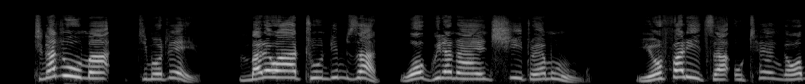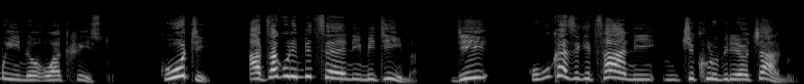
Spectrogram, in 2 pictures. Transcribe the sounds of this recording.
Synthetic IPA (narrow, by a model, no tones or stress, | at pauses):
tinatuma | timɔt̬ɛːjɔ̰ | m̩ɓalɛwatʰundim̩zatɔ̥wɔɡwiɾanajɛnt͡ʃʰitɔjamulṵːŋɡu | jɔfalit͡saʔutʰɛŋɡawaɓwinɔwakʰɾiːstu̥ | kutḭ | ad͡zakulimbit͡sʰɛnimitima̰ | ndi | kukukʰazik̬it͡sʰanim̩t͡ʃʰikʰulup̬iɾiɾɔt͡ʃaːnṵ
